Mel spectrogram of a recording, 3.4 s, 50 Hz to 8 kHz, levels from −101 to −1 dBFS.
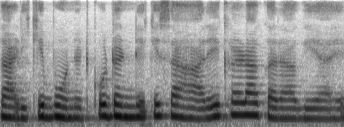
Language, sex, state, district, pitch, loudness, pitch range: Hindi, female, Delhi, New Delhi, 215 Hz, -15 LUFS, 195-230 Hz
